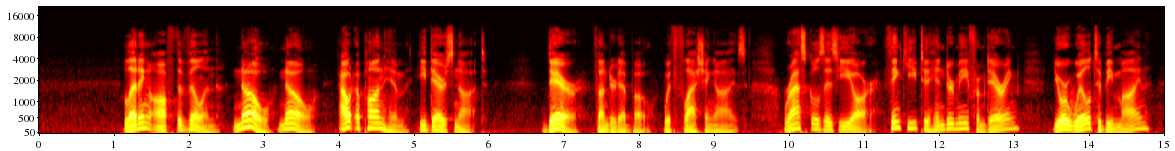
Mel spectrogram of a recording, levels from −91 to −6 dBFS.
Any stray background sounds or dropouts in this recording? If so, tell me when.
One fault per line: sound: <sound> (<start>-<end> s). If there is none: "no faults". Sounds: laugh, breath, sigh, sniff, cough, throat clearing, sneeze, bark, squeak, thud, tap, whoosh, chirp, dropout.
no faults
